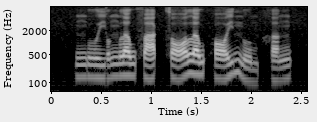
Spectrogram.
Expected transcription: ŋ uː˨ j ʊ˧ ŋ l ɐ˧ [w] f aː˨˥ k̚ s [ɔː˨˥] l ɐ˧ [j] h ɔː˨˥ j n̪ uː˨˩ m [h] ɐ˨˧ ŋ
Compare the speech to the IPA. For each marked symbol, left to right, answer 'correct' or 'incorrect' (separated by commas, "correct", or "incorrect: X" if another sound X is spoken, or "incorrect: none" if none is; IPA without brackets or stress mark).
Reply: correct, correct, incorrect: w, correct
